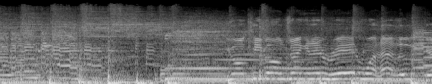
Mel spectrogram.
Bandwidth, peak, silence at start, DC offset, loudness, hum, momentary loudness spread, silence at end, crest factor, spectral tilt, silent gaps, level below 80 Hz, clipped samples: 18 kHz; 0 dBFS; 0 s; under 0.1%; -14 LUFS; none; 3 LU; 0 s; 14 dB; -4.5 dB/octave; none; -20 dBFS; under 0.1%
